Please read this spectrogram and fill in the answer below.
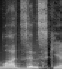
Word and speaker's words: Mlodzinski: So, tomorrow when you have uh Carmen Mlodzinski, I never know if I say his name right, but I don't care. Yeah, it's one of those weird ones where it's like you roll over half of his name.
